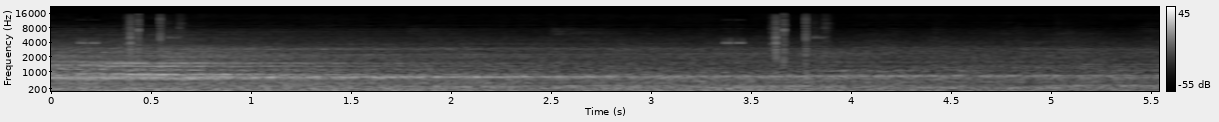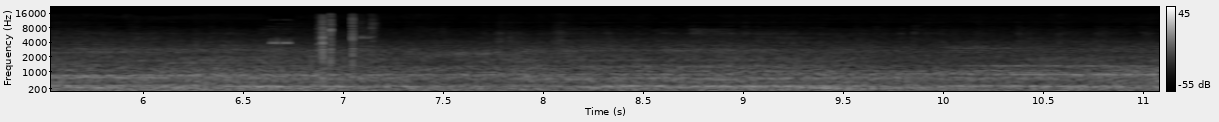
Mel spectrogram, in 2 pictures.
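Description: Shinkansen train's electric traction motors whining, several stacked tones that fade and sink slightly in pitch, over rumbling running noise. Sharp double clicks come three times, about every three seconds.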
